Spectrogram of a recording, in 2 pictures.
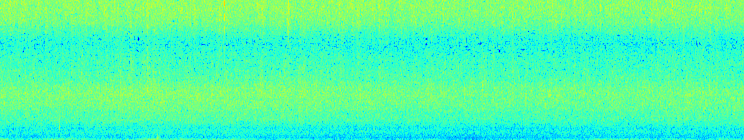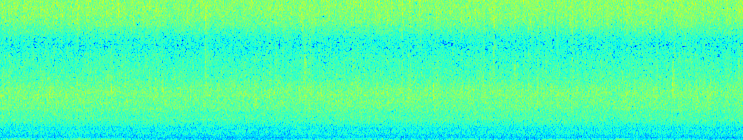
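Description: Heavy tropical rain pouring steadily onto roofs and wet ground, with a low rumble rising and falling beneath it.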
